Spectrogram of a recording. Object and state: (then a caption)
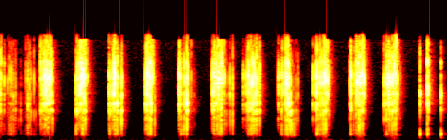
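Plastic paddle hair brush. Long nails strum and scratch across the pin bristles on the cushion of a pink plastic oval paddle hair brush. The result is a quick, fairly steady series of short, bright, crackly rasps with almost no low end.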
